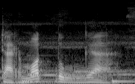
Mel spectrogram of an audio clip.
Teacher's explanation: Contoh misalnya Dharma Utungga, A plus U menjadi O, ditulis Darmot Tungga, menjadi Taling Tarung. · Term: panggarba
